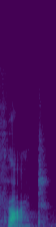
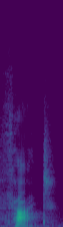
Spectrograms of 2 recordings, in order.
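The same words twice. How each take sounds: No difference in how they are said.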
